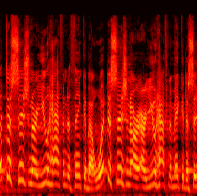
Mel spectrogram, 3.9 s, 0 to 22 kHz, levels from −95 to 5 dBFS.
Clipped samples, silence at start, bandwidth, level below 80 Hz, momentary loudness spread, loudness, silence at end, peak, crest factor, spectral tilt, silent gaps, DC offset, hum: under 0.1%; 0 s; 16 kHz; -86 dBFS; 6 LU; -32 LUFS; 0 s; -14 dBFS; 18 dB; -1.5 dB/octave; none; under 0.1%; none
